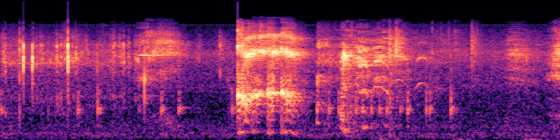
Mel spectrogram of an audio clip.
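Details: A young child forces out two loud, voiced coughs in imitation, copying his grandfather's recent slight cough: a voluntary fake cough.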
